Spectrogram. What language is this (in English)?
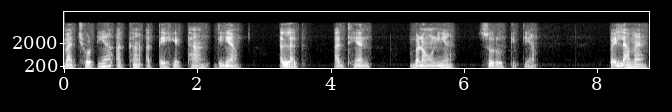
Punjabi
